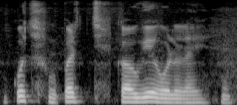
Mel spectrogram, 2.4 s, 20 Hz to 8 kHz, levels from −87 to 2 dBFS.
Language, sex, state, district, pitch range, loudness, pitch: Hindi, male, Chhattisgarh, Rajnandgaon, 105-130 Hz, -23 LUFS, 120 Hz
